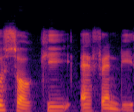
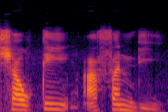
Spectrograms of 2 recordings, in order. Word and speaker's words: Shoghi Effendi: Shoghi Effendi ini mungkin bacanya adalah Syauqi Afandi. Ya, Syauqi Afandi.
